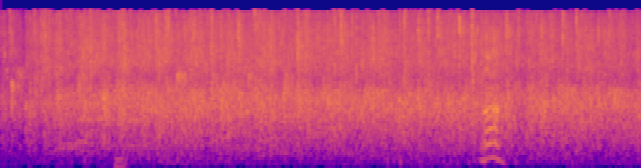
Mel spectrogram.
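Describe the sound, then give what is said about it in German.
Steady, dense applause from an audience for the host's wife, who is present in the audience, fills the whole stretch, a broad wash of clapping at even loudness, with a brief voiced call rising above it near the end. “Applaus für meine Frau.”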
